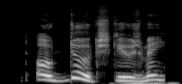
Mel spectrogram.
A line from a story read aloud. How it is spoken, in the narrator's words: gasped poor Adelia, wiping tears from her eyes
